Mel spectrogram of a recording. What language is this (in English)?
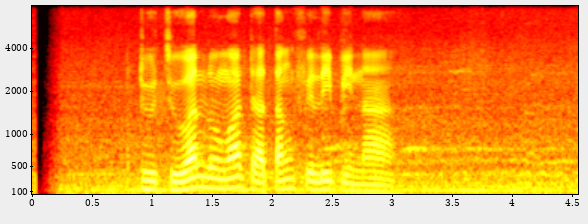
Javanese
